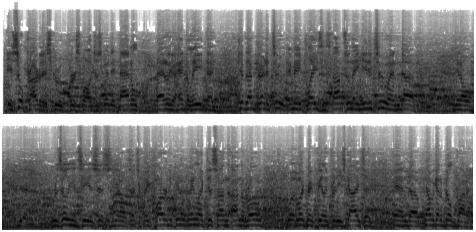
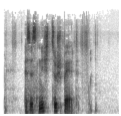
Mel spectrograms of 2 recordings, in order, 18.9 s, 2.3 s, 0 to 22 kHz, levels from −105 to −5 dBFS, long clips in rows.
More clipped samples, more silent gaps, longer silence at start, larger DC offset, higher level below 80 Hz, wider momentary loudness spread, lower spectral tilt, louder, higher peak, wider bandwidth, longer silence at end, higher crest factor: neither; neither; second, 0 s vs 0.45 s; neither; first, -34 dBFS vs -54 dBFS; second, 2 LU vs 21 LU; first, -5 dB/octave vs -3 dB/octave; first, -9 LUFS vs -19 LUFS; first, 0 dBFS vs -4 dBFS; first, 16.5 kHz vs 14.5 kHz; second, 0 s vs 0.65 s; second, 10 dB vs 18 dB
